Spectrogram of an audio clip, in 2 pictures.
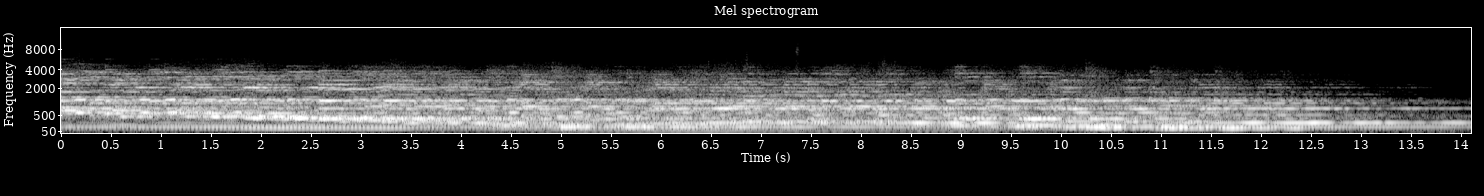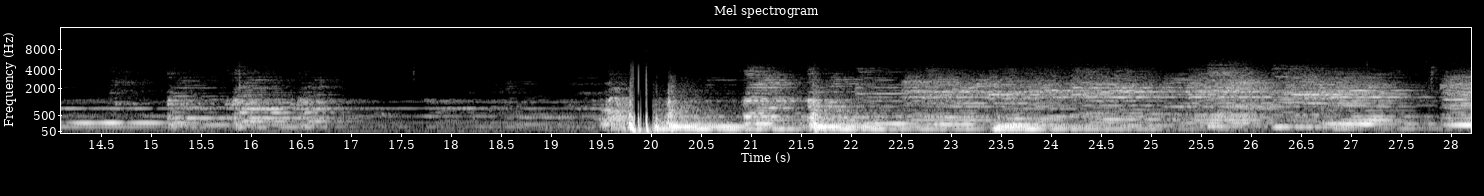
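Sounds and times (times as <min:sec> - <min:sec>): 
guitar: 0:00.0 - 0:28.1
organ: 0:00.0 - 0:28.1.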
